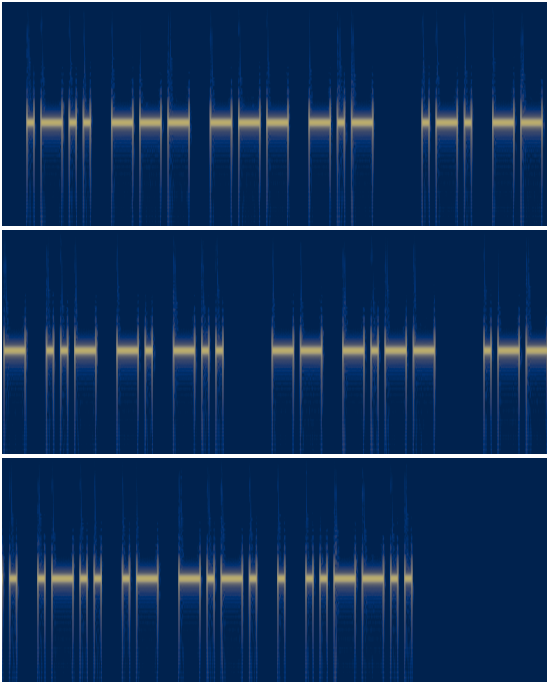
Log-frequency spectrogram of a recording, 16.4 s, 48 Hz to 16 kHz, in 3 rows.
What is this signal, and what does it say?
Morse code, heard as a keyed tone, about 17 wpm, 700 Hz. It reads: LOOK ROUND MY PLACE?
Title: Sentences from Top 200 Words and Abbreviations 17wpm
